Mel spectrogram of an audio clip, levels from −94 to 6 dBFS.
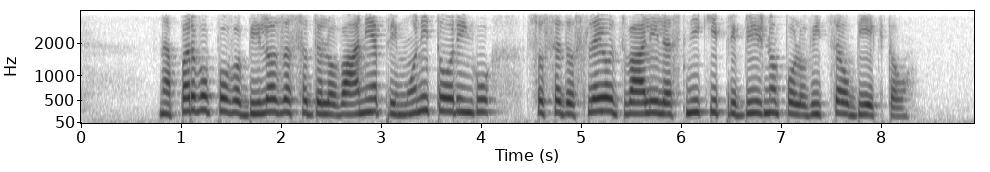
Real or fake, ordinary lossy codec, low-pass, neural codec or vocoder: real; none; 3.6 kHz; none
